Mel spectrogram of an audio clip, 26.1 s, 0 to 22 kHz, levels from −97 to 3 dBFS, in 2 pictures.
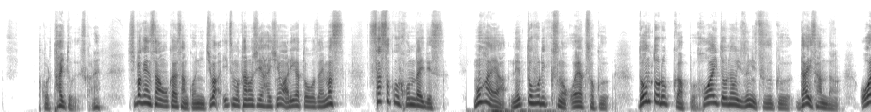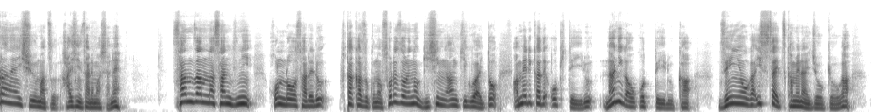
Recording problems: none

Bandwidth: 15 kHz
